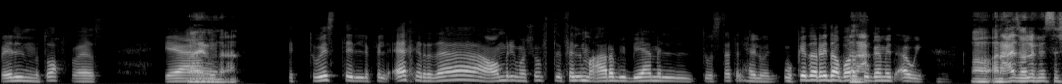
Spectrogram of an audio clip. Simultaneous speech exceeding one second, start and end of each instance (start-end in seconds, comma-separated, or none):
none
